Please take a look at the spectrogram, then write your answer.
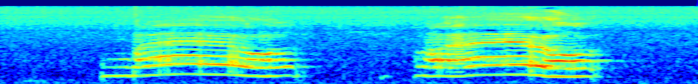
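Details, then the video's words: Two long, loud meows from Monkey, a calico cat, in the early morning, each about a second long, steady then falling slightly at the end, with rich harmonics; the second call rises in strength before fading. "CAT SINGING in the early morning"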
